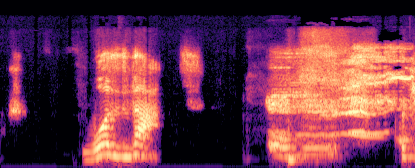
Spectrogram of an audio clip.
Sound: snuffled laughter

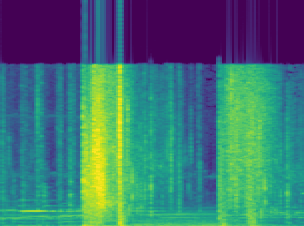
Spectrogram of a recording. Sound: crunching Flesh

